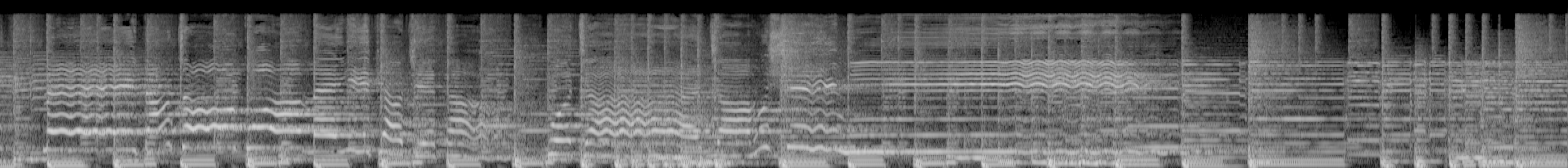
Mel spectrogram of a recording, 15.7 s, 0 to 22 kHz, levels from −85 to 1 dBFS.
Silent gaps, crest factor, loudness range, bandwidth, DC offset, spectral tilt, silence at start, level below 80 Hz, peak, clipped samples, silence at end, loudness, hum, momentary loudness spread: none; 16 dB; 4 LU; 15.5 kHz; under 0.1%; -3.5 dB/octave; 0 s; -32 dBFS; -2 dBFS; under 0.1%; 0 s; -18 LUFS; none; 7 LU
